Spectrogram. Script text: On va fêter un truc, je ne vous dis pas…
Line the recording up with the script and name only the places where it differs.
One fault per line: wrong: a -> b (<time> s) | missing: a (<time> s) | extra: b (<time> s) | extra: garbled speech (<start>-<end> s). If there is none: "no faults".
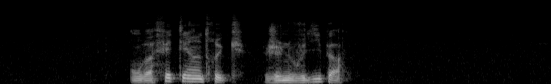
no faults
